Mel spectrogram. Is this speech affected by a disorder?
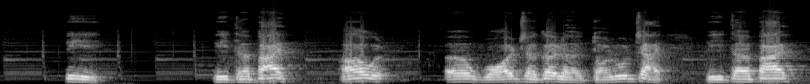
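Yes: Down syndrome; congenital, sensory integration and muscle stimulation exercises from age zero, slower movements than other children; articulation less clear in Down syndrome children per mother, some word repetitions.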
